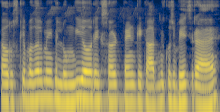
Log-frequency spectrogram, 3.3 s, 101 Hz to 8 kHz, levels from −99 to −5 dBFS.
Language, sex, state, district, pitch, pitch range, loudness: Hindi, male, Uttar Pradesh, Gorakhpur, 150 Hz, 150-160 Hz, -19 LUFS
